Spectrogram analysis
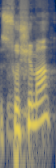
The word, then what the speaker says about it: Tsushima: of all i understand in the game they all all the characters call it sushima and that's the the proper pronunciation and i was like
